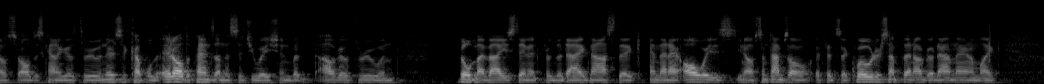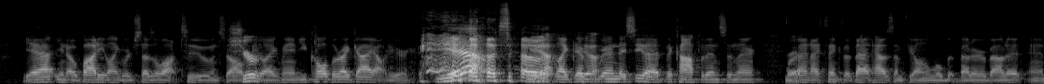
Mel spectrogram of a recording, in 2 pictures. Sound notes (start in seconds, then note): 14.6 laughs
